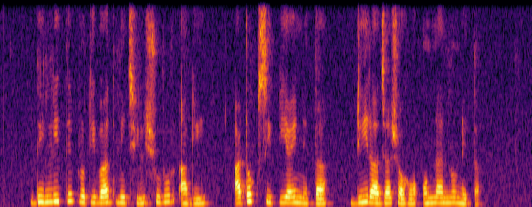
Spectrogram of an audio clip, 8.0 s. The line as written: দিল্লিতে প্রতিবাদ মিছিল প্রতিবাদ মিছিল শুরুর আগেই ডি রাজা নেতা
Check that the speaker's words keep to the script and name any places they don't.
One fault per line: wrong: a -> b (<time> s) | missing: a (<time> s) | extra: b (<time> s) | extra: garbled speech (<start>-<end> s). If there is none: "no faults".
wrong: প্রতিবাদ মিছিল শুরুর আগেই -> শুরুর আগেই আটক সিপিআই নেতা (2.3 s)
extra: সহ অন্যান্য (5.9 s)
